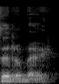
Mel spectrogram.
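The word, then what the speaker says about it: Sidibe: No, it's Sidabe.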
